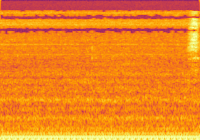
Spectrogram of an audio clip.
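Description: A steady low hum, even and unchanging, with a fine rapid flutter in its lowest part.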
